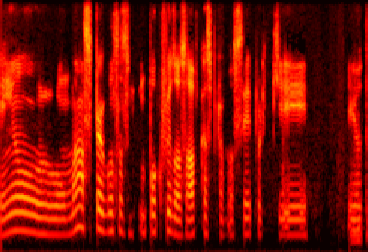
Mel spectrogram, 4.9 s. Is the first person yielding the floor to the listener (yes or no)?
no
